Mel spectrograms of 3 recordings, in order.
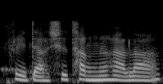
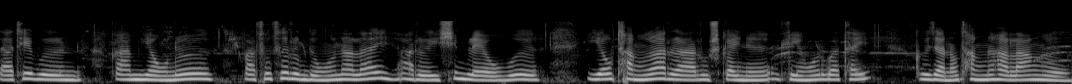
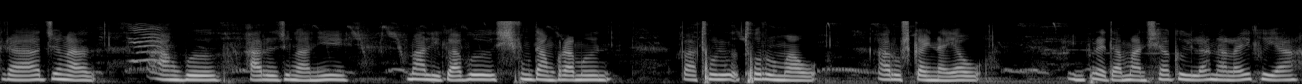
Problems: none marked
